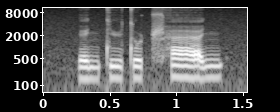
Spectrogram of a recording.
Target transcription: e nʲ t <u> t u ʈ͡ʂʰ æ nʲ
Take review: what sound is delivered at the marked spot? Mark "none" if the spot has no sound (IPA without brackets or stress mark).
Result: y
